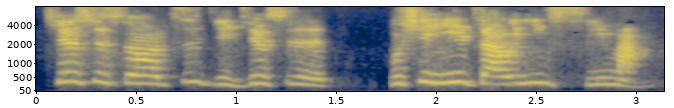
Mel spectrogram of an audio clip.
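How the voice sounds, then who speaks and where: Woman giving testimony at a Bible study, halting with fillers, bright voice, dry recording. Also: sits high, no room sound, poor audio. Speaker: church member sharing testimony.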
